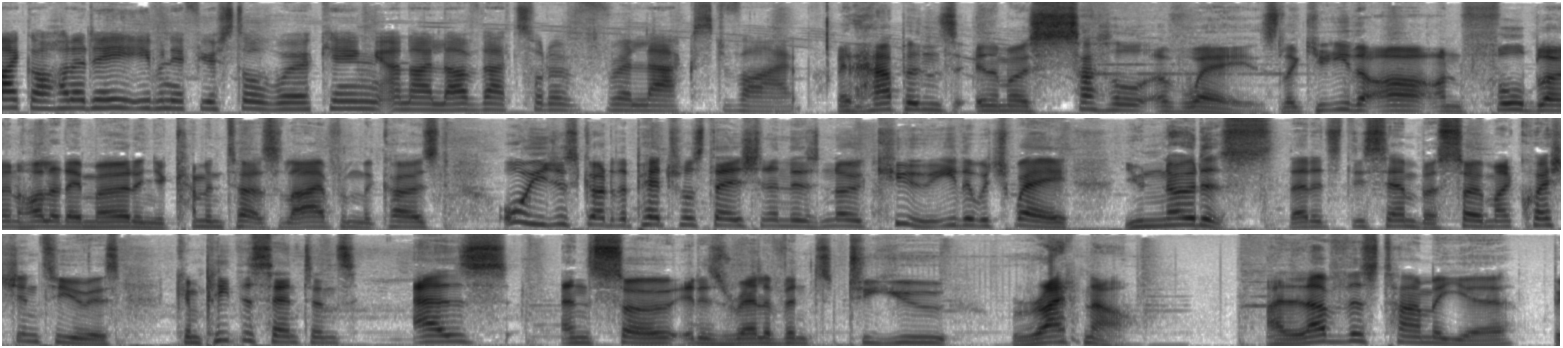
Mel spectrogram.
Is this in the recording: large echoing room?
no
